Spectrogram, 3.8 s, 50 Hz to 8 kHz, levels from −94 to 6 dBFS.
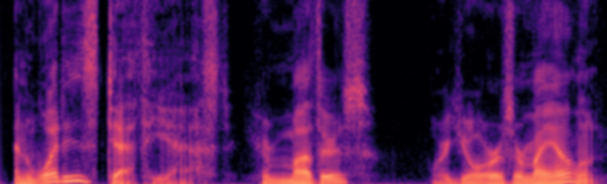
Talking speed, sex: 205 wpm, male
